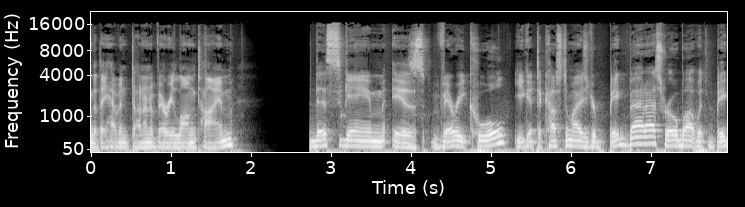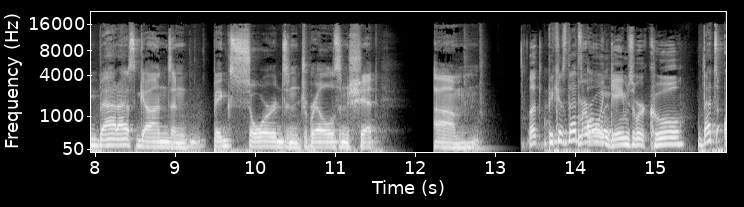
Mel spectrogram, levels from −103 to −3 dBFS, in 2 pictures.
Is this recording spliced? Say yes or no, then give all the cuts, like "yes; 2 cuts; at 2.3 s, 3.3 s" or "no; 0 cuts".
yes; 1 cut; at 13.6 s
